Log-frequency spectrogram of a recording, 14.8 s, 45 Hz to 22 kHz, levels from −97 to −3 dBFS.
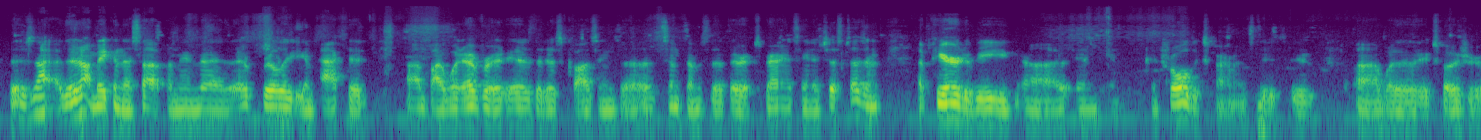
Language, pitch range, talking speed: English, 85-100 Hz, 170 wpm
